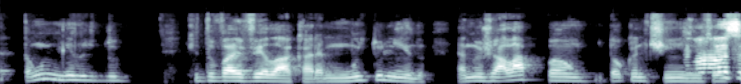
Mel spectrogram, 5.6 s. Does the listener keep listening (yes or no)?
no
